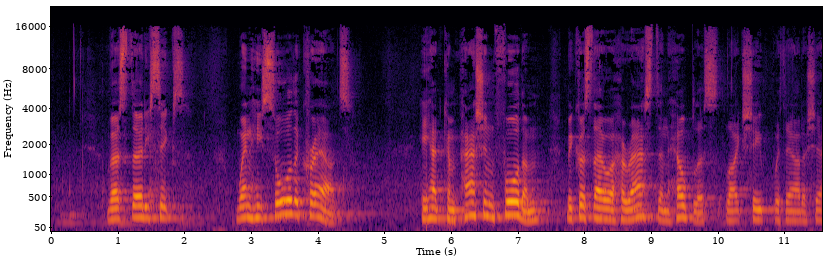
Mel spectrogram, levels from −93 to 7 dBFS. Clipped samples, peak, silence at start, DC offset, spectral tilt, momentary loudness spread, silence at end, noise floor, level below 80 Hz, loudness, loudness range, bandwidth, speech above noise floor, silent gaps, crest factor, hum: under 0.1%; -6 dBFS; 0.25 s; under 0.1%; -5 dB/octave; 13 LU; 0 s; -54 dBFS; -66 dBFS; -24 LUFS; 4 LU; 16.5 kHz; 30 dB; none; 20 dB; none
